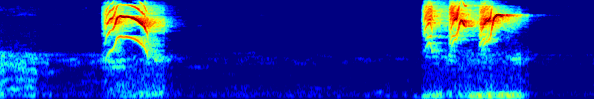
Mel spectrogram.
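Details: Sunbird giving two short bursts of high, sharp chirping notes with a falling slur, about a second and a half apart, used as filler song for training birds.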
